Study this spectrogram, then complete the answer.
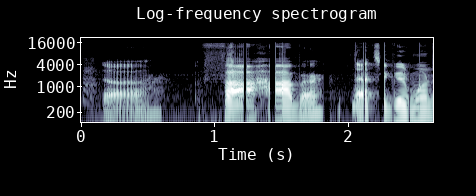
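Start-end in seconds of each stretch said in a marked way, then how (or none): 0.9-1.8 slow Boston accent. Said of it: "So, like".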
